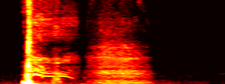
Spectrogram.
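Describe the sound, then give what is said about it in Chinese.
A man coughs once, a sharp harsh burst followed by a rougher, breathy rasp, all over in under a second with no talking around it. “他有咳嗽的毛病，一着急就咳个不停。”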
